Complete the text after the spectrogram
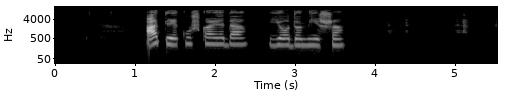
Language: Mari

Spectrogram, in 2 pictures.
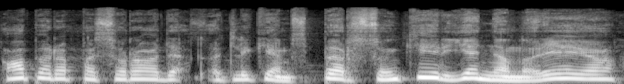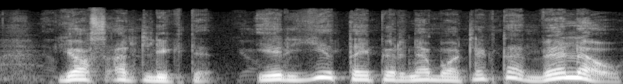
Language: Lithuanian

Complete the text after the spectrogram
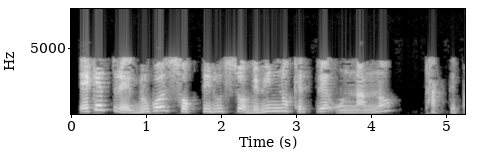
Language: Bangla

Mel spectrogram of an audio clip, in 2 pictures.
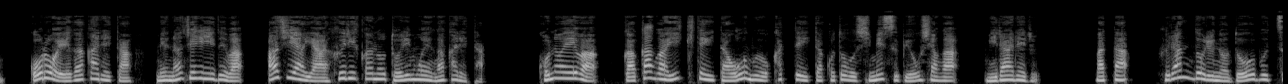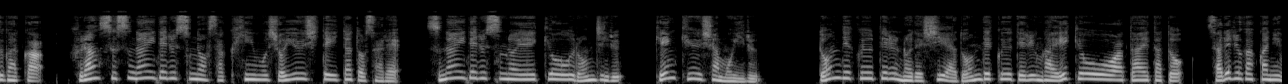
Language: Japanese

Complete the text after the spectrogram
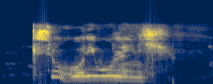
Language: Kabyle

